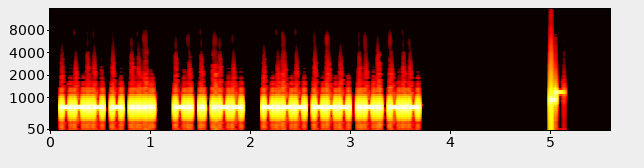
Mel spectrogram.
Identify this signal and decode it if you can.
Morse code, heard as a keyed tone, about 39 wpm, 700 Hz. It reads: QTH NEW YORK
